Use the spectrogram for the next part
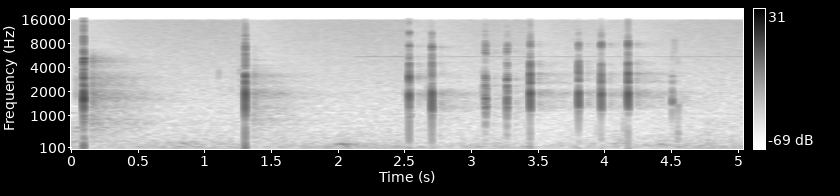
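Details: Sharp, broadband sperm whale clicks, irregularly spaced, heard underwater by divers among sperm whales over a quiet background; the clicks fall within human hearing range.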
